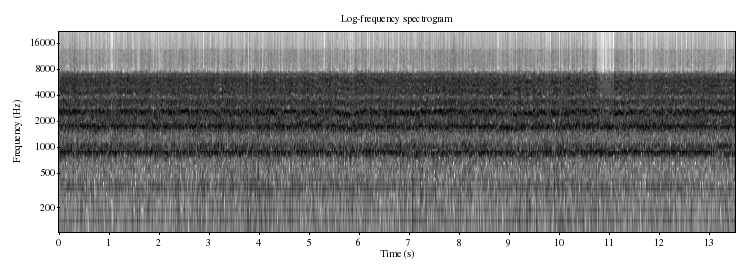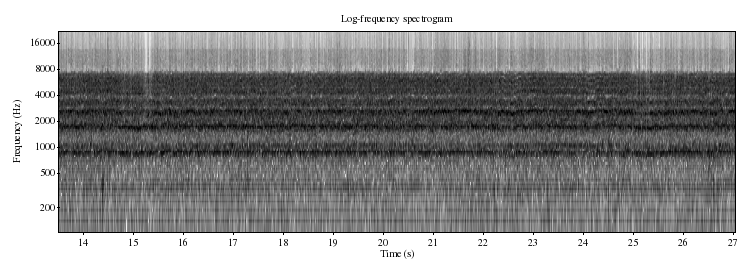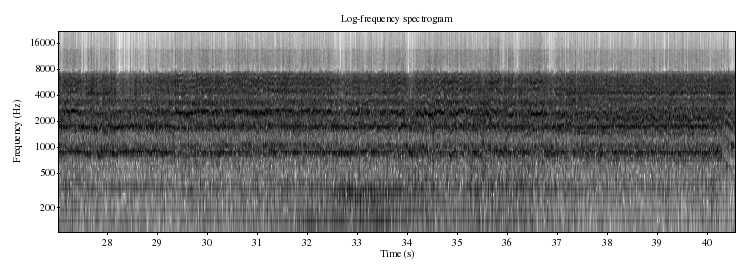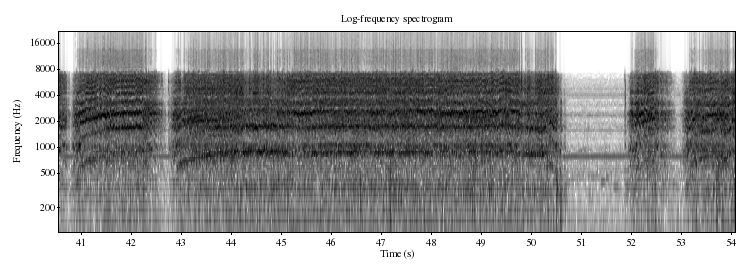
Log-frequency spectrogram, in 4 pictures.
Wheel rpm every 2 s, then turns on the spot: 230, 230, 230, 230, 230, 230, 230, 230, 230, 230, 230, 230, 230, 230, 220, 230, 230, 230, 220, 210, 130, 130, 220, 230, 220, 50, 100.
none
